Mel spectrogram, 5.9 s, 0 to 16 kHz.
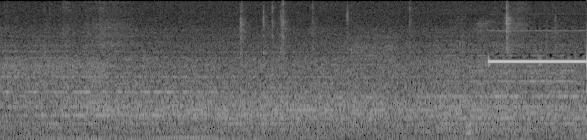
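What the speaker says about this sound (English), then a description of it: "Oh, we got a master alarm." A master alarm in an Apollo 13 spacecraft simulator video game starts as a steady, thin, high electronic tone near the end. It plays over a constant low cabin hum and rumble, fairly faint overall.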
